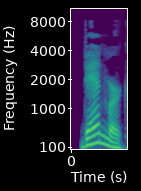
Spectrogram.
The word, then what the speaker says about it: tanmaurk: word Denmark in the form of accusative Tanmork, Danmark on the large stone, and genitive Tanmarkar, pronounced Danmarka on the small stone.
